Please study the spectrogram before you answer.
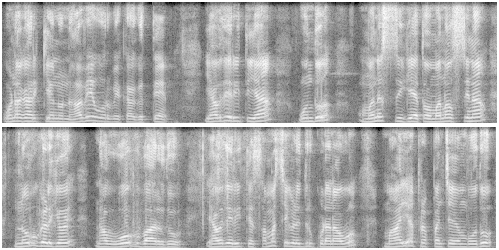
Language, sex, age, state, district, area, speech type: Kannada, male, 30-45, Karnataka, Bellary, rural, spontaneous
